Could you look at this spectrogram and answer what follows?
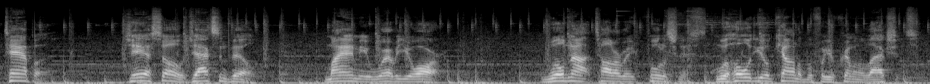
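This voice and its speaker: Stern police official guy giving a press conference statement, mid pitch voice, quiet music behind. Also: normal speed. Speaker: law enforcement official, sheriff.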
